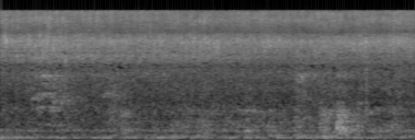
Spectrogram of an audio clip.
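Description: Diced potatoes frying in a little oil in a pan, a steady sizzle.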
